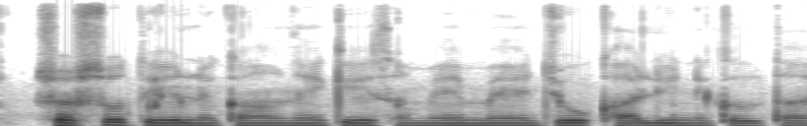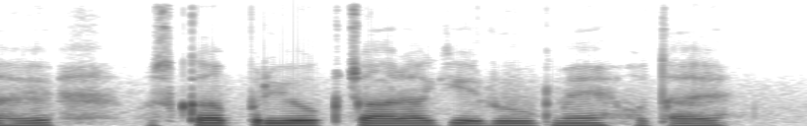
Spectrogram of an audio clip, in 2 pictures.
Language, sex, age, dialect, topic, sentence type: Hindi, male, 18-24, Marwari Dhudhari, agriculture, statement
